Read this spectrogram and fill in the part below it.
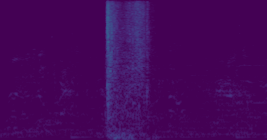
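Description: A loud magical whoosh bursts out and fades.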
